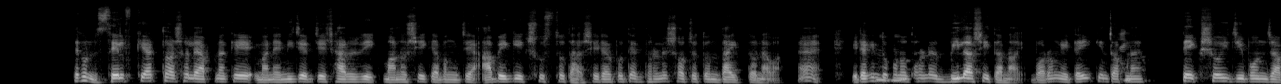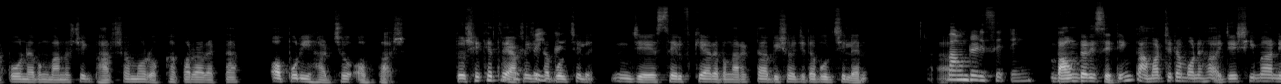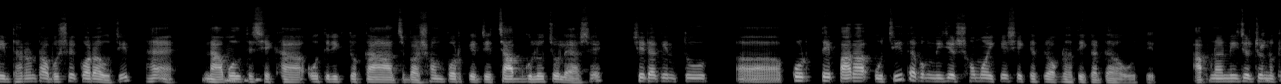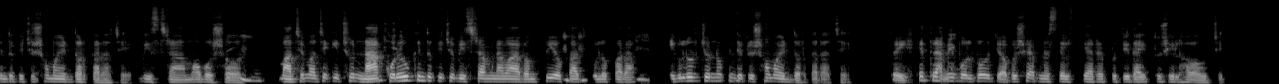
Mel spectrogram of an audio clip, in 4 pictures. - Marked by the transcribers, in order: in English: "self-care"; tongue click; in English: "self-care"; in English: "boundary setting"; tongue click; in English: "Boundary setting"; chuckle; in English: "self-care"
- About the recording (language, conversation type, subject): Bengali, podcast, আপনি কীভাবে নিজের সীমা শনাক্ত করেন এবং সেই সীমা মেনে চলেন?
